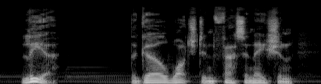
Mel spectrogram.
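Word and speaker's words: Lia: "This is your name," he explained, pointing at each letter as he pronounced them, L I A. "Leah."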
